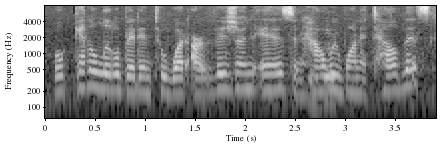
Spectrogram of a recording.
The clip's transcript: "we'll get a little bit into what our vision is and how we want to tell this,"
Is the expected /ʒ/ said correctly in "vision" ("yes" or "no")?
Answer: yes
